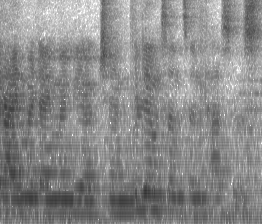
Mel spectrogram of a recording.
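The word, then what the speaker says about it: Reimer–Tiemann: कौन सी रिएक्शन है, राइमर-टाइमन रिएक्शन, ठीक है। कई लोग राइमर-टीमन रिएक्शन भी बोलते हैं, तो इट्स फाइन, प्रोनाउंसिएशन में कुछ भी बोल सकते हैं, ठीक है।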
